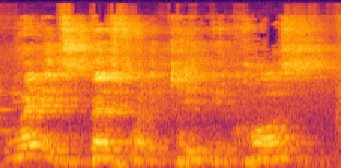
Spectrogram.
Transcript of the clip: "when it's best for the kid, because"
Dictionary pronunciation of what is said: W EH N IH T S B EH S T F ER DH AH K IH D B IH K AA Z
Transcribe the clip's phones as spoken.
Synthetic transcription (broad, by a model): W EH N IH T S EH T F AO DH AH K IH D B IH K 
